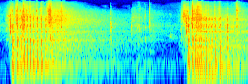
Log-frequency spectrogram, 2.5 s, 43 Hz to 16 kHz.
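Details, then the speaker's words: Peugeot 103 moped, air-cooled Stage6 MK2, after silencer retightened, testing MVT DD CDI: two short buzzy bursts that catch and die; hard starting, owner suspects insufficient ignition advance. "Je connais le bestiau, ça, quand on en chie à démarrer, c'est qu'il n'y en a plus assez."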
